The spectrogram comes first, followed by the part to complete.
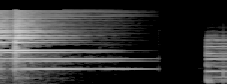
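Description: A bell-chime notification sound effect: a bright ding struck at once, with a second strike a moment later, ringing on in a few clear tones and fading out by about a second and a half in.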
